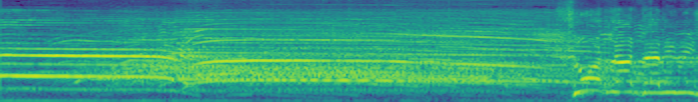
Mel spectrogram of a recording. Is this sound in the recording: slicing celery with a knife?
no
